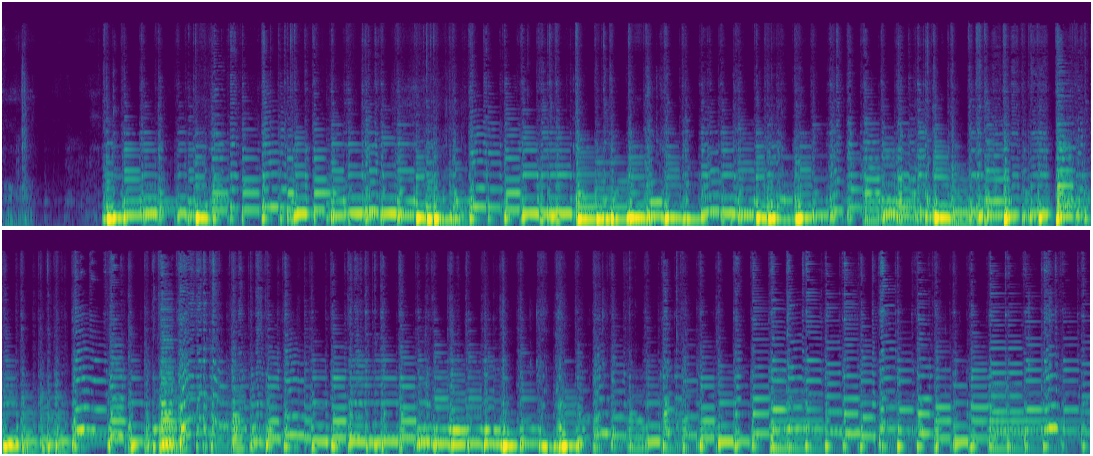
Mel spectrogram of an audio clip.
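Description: Acoustic guitar played after a brief quiet start about a second and a half in: a steady run of plucked chords and notes, with one short break a little past halfway.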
